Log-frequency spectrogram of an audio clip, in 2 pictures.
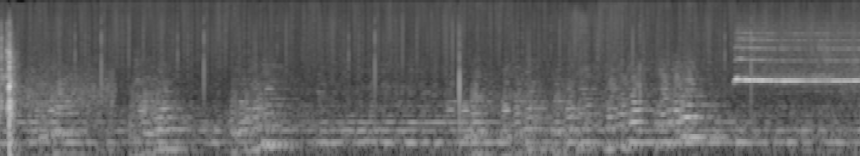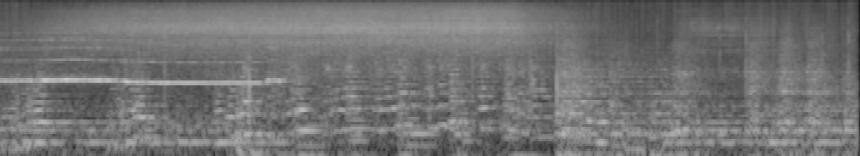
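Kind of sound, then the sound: ambience, train station ambience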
